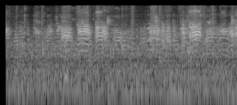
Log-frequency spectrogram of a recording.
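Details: Caged male owl finch in a show cage, training for shows and singing hard; high, thin, rapid jumbled twittering phrases with quick up-and-down sweeps, coming in bursts.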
